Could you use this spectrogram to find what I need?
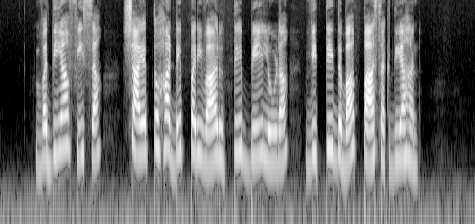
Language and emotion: Punjabi, fearful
